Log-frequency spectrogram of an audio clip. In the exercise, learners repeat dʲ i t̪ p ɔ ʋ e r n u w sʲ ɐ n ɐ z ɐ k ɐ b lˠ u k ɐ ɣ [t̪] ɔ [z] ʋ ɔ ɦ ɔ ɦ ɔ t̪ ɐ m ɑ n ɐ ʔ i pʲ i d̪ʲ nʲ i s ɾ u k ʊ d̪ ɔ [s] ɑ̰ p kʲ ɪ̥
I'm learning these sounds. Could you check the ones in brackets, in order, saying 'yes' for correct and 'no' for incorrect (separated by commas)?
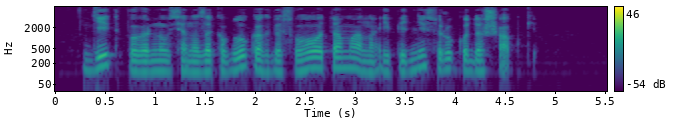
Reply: no, no, no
